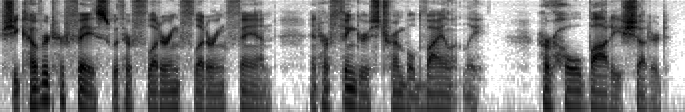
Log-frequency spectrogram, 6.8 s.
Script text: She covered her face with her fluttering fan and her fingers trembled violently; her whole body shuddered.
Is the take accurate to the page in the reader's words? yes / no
no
